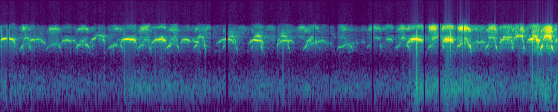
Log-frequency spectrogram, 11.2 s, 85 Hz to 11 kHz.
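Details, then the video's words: Pair of Black Storks at the nest near Łódź, Poland, during evening courtship on 8 April 2022. A long, dense run of hoarse whistled notes, overlapping and uneven in rhythm, with soft low rustling toward the end. "Bocian czarny RDLP i UŁ w Łodzi (PL) - Fermina & Florek, przywitanie i wieczorne amory"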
